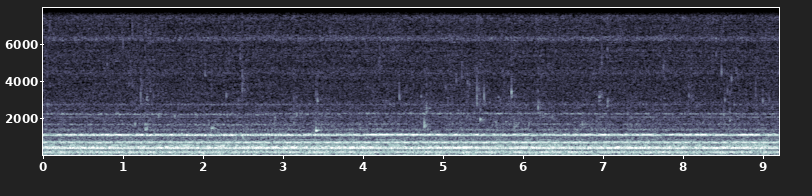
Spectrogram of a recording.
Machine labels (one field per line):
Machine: pump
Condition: normal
